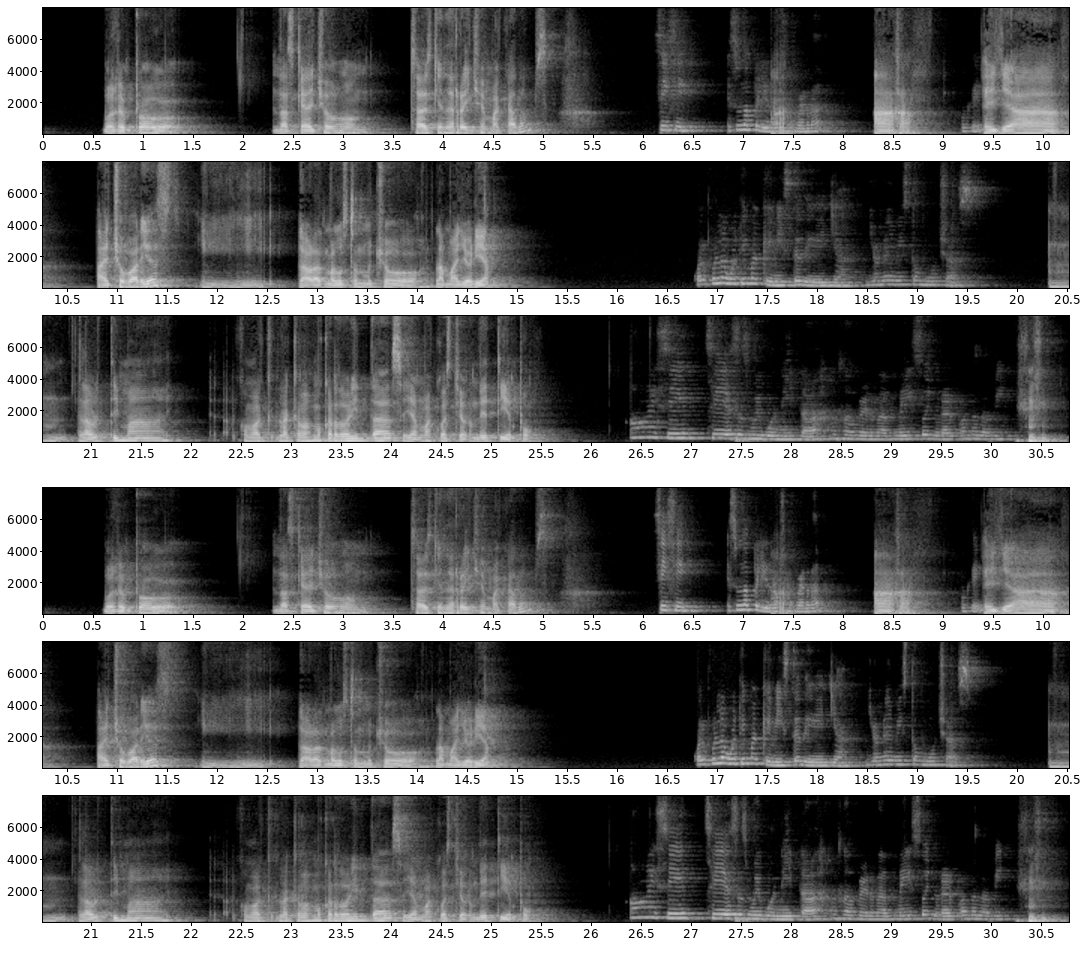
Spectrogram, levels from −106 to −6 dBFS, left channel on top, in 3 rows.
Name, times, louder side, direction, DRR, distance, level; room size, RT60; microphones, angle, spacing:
voice 1, 0.6-1.4 2.3-3.3 3.7-5.4 7.3-7.4 8.3-8.7 9.4-10.3 10.8-11.5 11.8-12.5 12.8-14.8 20.3-21.8 22.5-25.4 30.3-30.6, left 2 dB, 35° left, 10 dB, 0.9 m, -29 dB
voice 2, 6.1-6.5 6.8-7.8 9.2-9.4 16.8-19.5 26.4-30.2, right 1 dB, 70° right, 6 dB, 1.7 m, -42 dB
14.5 x 7.8 x 8.1 m, 0.73 s
head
